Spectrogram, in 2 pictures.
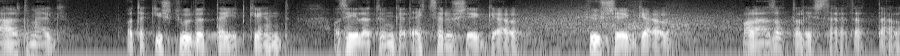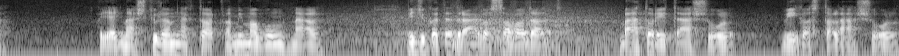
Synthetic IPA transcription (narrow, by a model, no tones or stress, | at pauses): aːlt̪mɛɡ | ɒt̪ɛkiʃkyld̪ø̞t̪ːɛjit̪keːnt̪ | ɒzeːlɛt̪yŋkɛt̪ɛcsɛɾyːʃeːɡːɛlhyːʃeːɡːɛl | ɒlaːzɒt̪ːɒleːʃsɛɾɛt̪ɛt̪ːɛ̰l | ho̞̰ɟɛɟmaːʃt̪kylø̞mnɛkt̪ɒrt̪ʋɒmimɒɡuŋknaːl | viɟːykɒt̪ɛd̪raːɡɒsɒvɒd̪ɒt̪baːt̪o̞ɾiːt̪aːʃuːl | viːɡɒst̪ɒlaːʃul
